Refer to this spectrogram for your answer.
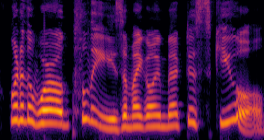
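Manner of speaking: put-on, mock, smarmy, charming voice. Describing a smarmy character, the speaker imitates him with mock smarmy charm. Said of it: "he charmingly said".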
